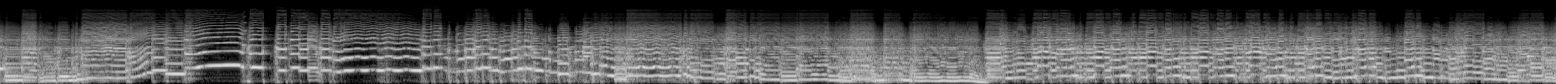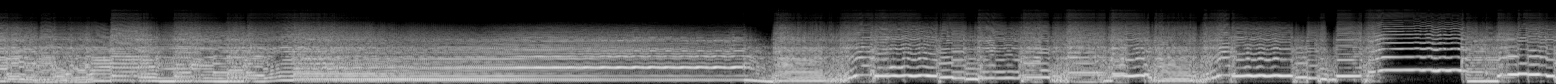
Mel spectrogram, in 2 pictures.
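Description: Overdriven electric guitar: a Gibson Les Paul's humbucker pickups played through a 5-watt Oldfield Woody combo with an 8-inch speaker, cranked wide open with the boost on. It plays a lead with string bends near the start and again near the end, and holds one chord ringing for several seconds in the middle.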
